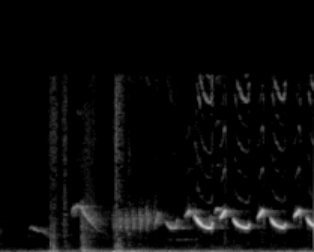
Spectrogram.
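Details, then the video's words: Common iora song recorded to teach caged birds: a few scattered whistles and clicks, then a rapid run of loud downslurred whistled notes at a high, even pitch. "masteran burung cipoh bahan II masteran cipoh sirtu bahan"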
